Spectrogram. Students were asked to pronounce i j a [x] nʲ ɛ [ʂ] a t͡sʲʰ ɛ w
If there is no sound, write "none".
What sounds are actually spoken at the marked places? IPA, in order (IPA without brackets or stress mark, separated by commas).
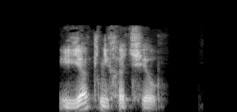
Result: k, x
